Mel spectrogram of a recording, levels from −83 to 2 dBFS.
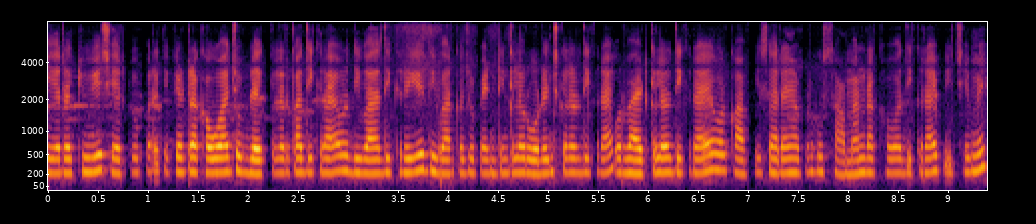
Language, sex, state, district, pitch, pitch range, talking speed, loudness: Hindi, female, Uttar Pradesh, Deoria, 220 Hz, 215-225 Hz, 340 wpm, -19 LUFS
